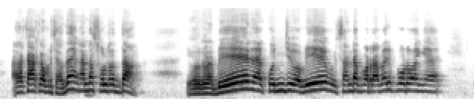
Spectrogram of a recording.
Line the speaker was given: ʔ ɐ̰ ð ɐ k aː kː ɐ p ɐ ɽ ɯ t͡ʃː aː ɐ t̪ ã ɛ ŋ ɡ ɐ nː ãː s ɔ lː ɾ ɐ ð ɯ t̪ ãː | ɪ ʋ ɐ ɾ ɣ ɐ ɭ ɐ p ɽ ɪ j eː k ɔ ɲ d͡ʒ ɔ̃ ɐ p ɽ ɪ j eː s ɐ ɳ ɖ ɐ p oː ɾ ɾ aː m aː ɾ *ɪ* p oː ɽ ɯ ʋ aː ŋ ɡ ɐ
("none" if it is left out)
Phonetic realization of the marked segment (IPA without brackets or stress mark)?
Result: i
